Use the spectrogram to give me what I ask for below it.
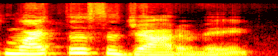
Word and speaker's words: Sajatovich: I always mispronounce her last name. Sajatovich. How do I pronounce that name? Tell me how to best pronounce that name. It's a hard name to pronounce. – It is. It's Martha Sajatovich.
